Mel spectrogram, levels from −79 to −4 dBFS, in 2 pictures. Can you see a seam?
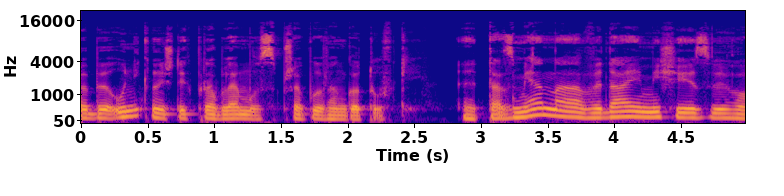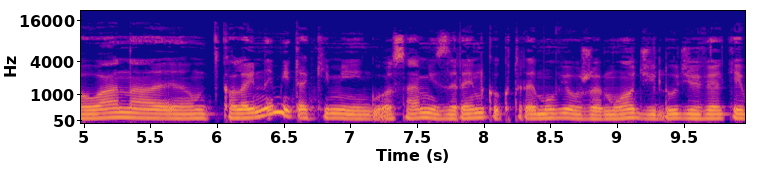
no; 0 cuts

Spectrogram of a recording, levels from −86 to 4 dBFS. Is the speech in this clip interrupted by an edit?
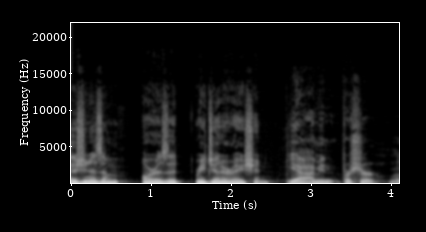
yes; 1 cut; at 2.6 s

